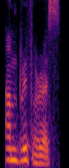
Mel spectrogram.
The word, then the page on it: umbriferous: Indian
